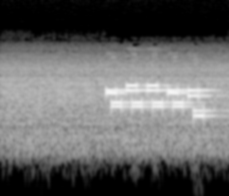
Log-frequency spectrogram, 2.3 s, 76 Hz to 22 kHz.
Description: Multi-frequency trunk signalling (R2, with the far end's replies), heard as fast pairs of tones, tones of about 100 ms, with room echo. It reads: 39932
